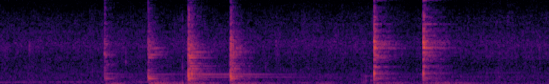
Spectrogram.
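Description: Adobo-style mussels cook down in a pan until oily, with a utensil clacking sharply against the pan about six times in irregular bursts over a faint background sizzle.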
